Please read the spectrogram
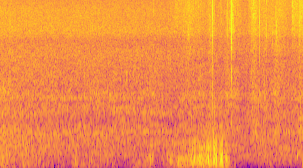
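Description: Faint wind on an open snowy hillside, with a short rustling, crunching patch about four seconds in and a few sharp clicks just after it.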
